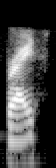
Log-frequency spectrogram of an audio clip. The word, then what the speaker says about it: Bryce: My first name is Bryce, B-R-Y-C-E. – And B-R-Y-C-E?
